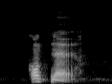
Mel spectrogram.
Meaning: 1. container (large metal box) 2. container
- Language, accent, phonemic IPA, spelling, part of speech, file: French, France, /kɔ̃t.nœʁ/, conteneur, noun, LL-Q150 (fra)-conteneur.wav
